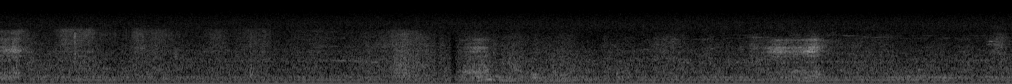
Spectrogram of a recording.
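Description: Loose clothing swishes with quick movements.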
